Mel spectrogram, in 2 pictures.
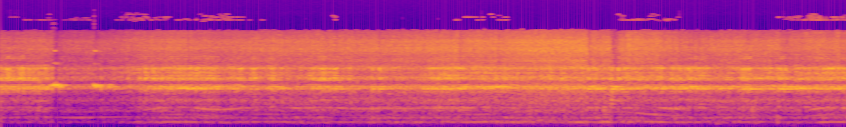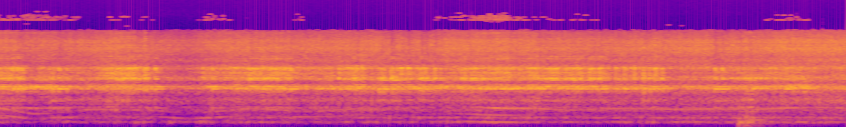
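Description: An engine hums steadily, rising and falling in pitch as a vehicle drives along.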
